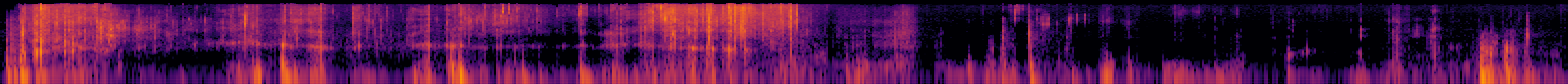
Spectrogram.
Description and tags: monster bite
this sound can be used in a horror or a creature scene. its perfect for a giant creature
horror, bite, eating, giant, monster, creature, squish, crunch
